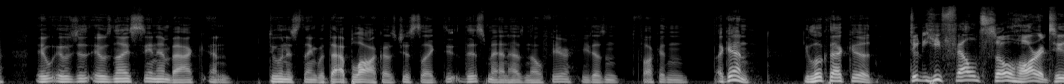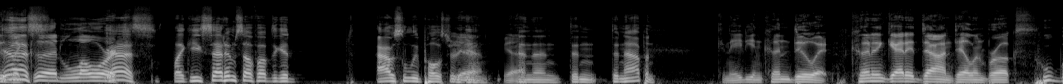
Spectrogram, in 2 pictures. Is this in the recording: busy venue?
no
